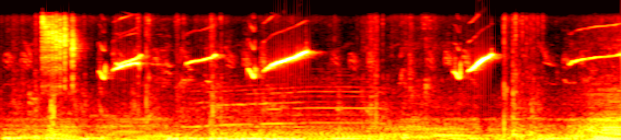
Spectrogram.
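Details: A common iora gives a call that invites other ioras to sing. About five clear rising whistles, each swept upward, come at irregular gaps over a low steady hum and some clicks.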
